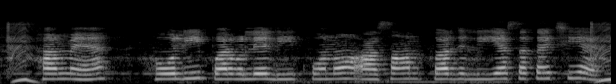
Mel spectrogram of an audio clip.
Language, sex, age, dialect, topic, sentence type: Maithili, female, 25-30, Angika, banking, question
